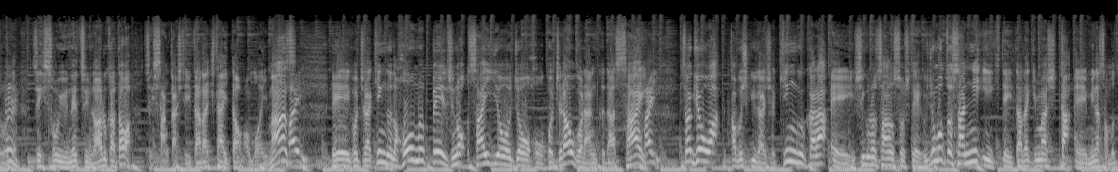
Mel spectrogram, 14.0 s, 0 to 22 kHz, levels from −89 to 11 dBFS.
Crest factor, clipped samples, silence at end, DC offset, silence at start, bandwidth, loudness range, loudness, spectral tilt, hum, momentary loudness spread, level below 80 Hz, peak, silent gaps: 10 dB; under 0.1%; 0 s; under 0.1%; 0 s; 15.5 kHz; 1 LU; -18 LUFS; -5 dB/octave; none; 4 LU; -26 dBFS; -8 dBFS; none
